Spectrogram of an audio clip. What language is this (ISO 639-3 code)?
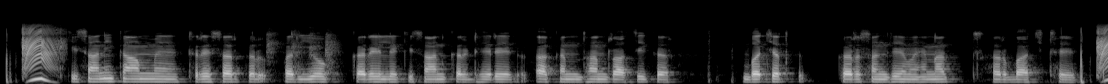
hne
